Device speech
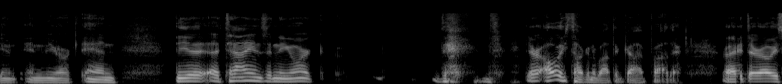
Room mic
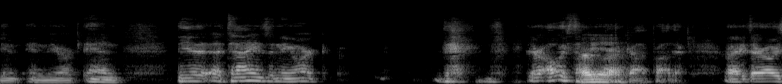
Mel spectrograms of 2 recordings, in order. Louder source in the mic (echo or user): user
